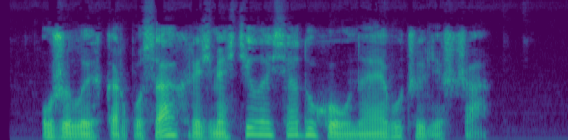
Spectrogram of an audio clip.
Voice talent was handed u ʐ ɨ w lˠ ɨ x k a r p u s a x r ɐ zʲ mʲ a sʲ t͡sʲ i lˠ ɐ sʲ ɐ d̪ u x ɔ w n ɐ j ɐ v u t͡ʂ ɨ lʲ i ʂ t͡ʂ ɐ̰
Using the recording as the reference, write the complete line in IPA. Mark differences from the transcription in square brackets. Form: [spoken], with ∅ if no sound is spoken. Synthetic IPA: u ʐ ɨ [∅] lˠ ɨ x k [ɐ] r p u s a x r ɐ zʲ mʲ a sʲ t͡sʲ i lˠ ɐ sʲ ɐ d̪ u x ɔ w n ɐ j ɐ v u t͡ʂ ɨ lʲ i ʂ t͡ʂ ɐ̰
